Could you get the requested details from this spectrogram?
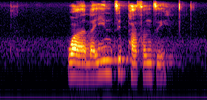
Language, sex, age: Tsonga, male, 24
